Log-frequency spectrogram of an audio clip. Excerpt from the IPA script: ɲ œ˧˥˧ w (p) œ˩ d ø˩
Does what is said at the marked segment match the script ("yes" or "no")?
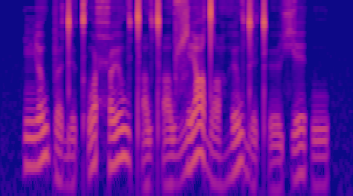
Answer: yes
